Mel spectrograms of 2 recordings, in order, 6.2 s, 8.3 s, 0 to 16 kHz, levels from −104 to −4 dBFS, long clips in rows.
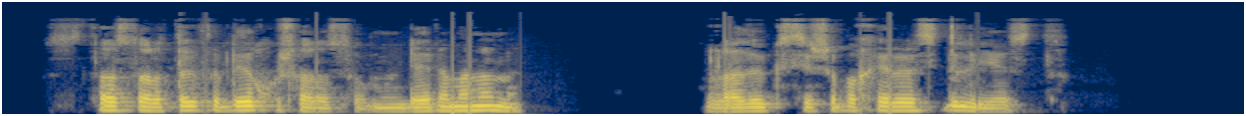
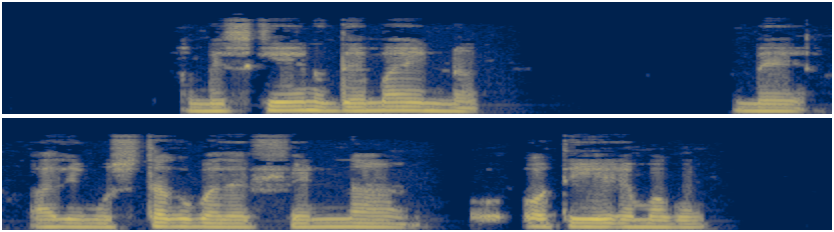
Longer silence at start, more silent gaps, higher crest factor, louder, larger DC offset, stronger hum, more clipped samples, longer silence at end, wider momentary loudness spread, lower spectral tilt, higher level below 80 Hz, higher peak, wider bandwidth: second, 0.3 s vs 0.9 s; second, 3.03-3.49 s vs 2.89-3.64 s; about the same, 18 dB vs 20 dB; first, -19 LUFS vs -30 LUFS; neither; neither; neither; first, 1.05 s vs 0.65 s; second, 9 LU vs 13 LU; about the same, -6 dB/octave vs -6 dB/octave; first, -52 dBFS vs -62 dBFS; first, -2 dBFS vs -10 dBFS; first, 10.5 kHz vs 9.2 kHz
